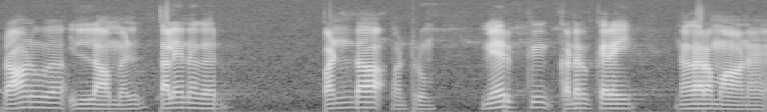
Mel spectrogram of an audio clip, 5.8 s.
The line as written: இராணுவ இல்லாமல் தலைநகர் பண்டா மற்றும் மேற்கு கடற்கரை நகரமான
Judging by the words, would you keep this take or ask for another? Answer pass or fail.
pass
